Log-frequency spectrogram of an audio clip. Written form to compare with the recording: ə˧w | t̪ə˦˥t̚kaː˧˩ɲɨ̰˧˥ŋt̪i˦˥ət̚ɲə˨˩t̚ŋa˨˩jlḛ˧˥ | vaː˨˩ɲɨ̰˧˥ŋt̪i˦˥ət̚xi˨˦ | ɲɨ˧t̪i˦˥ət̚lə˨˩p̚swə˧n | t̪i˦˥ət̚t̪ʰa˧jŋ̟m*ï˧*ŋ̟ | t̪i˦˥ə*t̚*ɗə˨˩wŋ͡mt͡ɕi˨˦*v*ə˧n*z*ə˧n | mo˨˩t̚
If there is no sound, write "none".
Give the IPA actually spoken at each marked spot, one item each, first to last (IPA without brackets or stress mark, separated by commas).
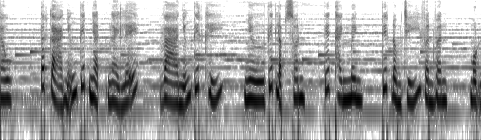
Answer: ï˧, t̚, v, v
